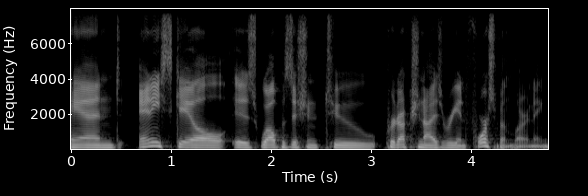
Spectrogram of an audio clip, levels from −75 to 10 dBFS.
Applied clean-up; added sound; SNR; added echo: none; none; none; none.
